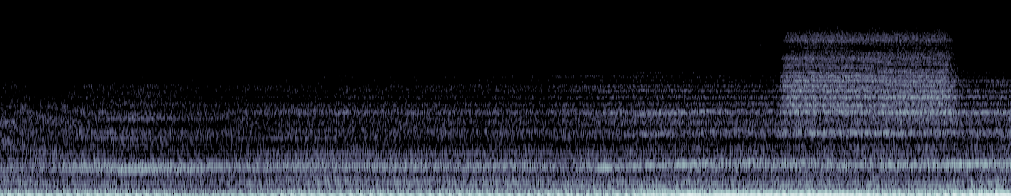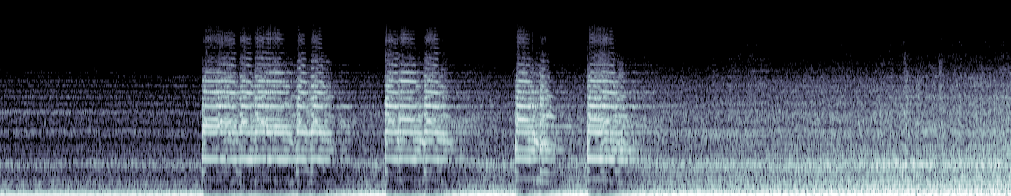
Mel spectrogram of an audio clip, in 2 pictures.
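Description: A diesel locomotive engine rumbles with a throbbing beat, growing louder as it approaches.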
